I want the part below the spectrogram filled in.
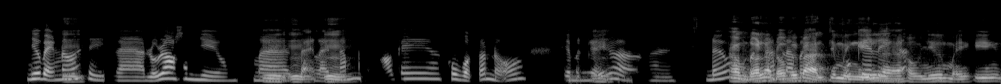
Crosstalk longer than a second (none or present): present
